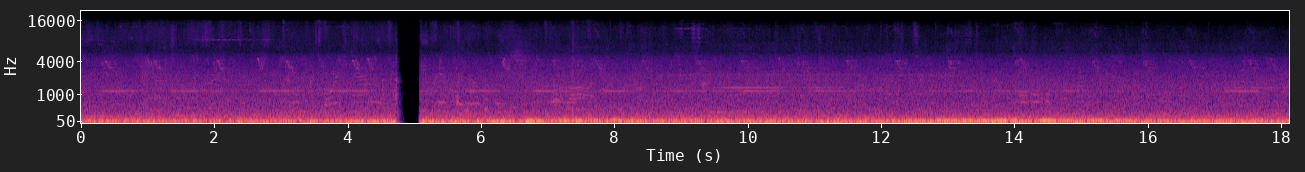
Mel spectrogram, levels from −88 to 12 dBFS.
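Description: At 4.73 s the sound breaks off into a buzzy continuation of its last moment that fades away, leaving near silence for roughly 0.21 s before the audio resumes at 5.09 s, with about 0.34 s of material simply gone. This is likely a long network dropout: packets stopped arriving, the receiver stretched the final sound to cover the gap until that wore thin, and playback picked up later without the lost stretch.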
